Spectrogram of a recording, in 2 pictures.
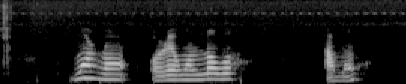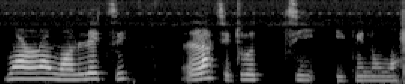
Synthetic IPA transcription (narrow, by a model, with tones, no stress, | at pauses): w̃ɔ̃˦ɾ̃ɔ̃˧ | ɔ˨ɾɛ˧w̃ɔ̃˧lɔ˦wɔ˦ | a̰˨mɔ̃˨˦ | w̃ɔ̃˦ɾ̃ɔ̃˦w̃ɔ̃˧le˦ti˦ | la˦ti˧du˦ɾo˦ | ti˧ | i˨k͡pĩ˧nũ˧w̃ɔ̃˧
